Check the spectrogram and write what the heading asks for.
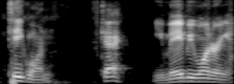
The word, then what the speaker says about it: Tiguan: This combination of German words is pronounced Tiguan. Tiguan.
